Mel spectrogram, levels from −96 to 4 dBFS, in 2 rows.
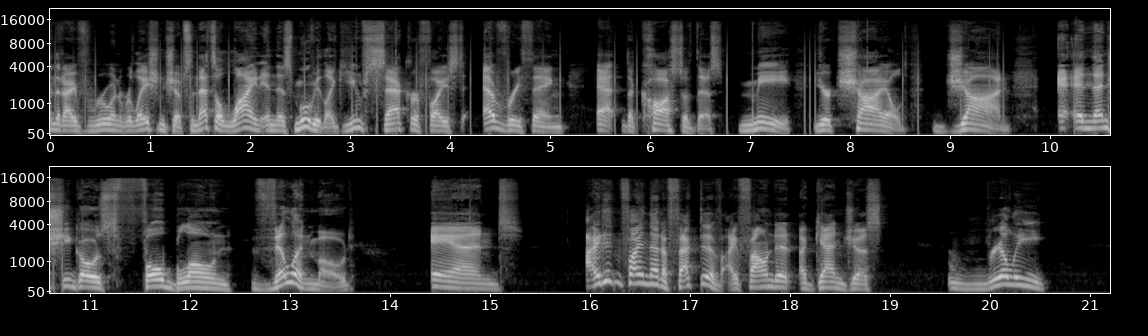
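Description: From 0.05 s to 10.94 s, just before "full blown villain mode", a train of clicks runs over the speech, around forty at about 3.6 per second and unevenly spaced, some roughly 10 dB above the signal, likely interference from nearby equipment.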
